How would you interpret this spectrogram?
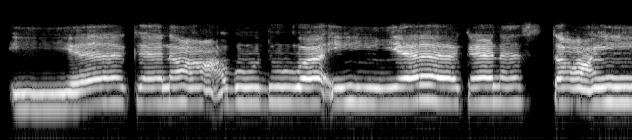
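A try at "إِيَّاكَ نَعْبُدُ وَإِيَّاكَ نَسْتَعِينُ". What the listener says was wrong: Iyyaka na'budu. Na'budu. Nah, na'budu juga agak naik ya, sedikit. Iyyaka na'budu.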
